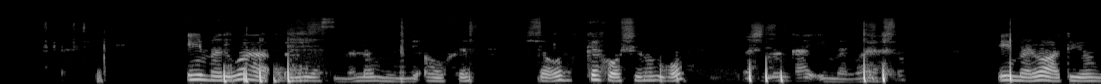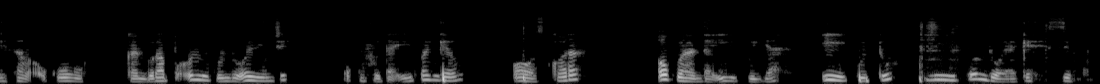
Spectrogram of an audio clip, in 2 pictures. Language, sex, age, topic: Oshiwambo, female, 25-35, finance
